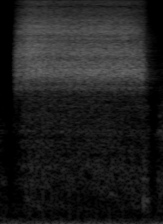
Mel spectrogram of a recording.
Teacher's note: a little bit of air flowing through that narrow constriction between your tongue and the alveolar ridge. It winds up hitting the back of your teeth, which is why it winds up being so loud and noisy, but S is alveolar.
